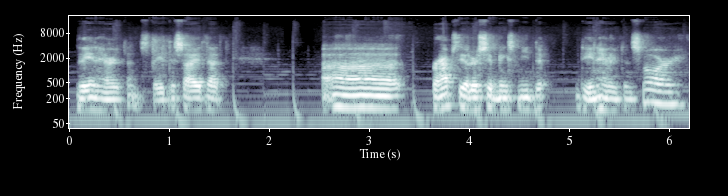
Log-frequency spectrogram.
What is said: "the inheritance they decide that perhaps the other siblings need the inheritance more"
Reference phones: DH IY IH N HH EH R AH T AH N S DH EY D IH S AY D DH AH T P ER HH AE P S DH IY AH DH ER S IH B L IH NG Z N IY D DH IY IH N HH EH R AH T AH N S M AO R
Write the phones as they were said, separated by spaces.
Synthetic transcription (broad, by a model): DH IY IH N HH EH R AH T AH N S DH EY D IH S AY D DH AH T P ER HH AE P S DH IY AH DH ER S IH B N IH NG S N IY D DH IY IH N HH EH R AH T AH N S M AO R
